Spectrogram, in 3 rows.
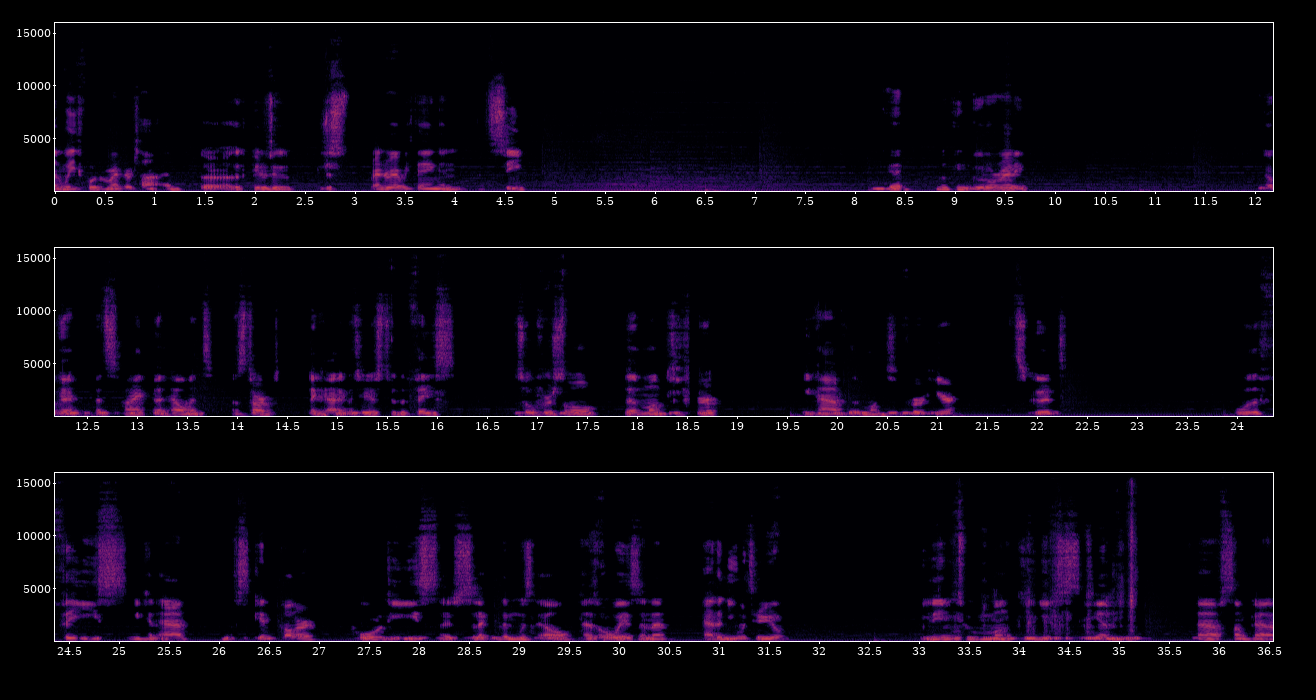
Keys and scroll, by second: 0.1 F12, 13.3 h, 20.7 z, 22.5 z, 24.7 Tab, 26.5 a, 27.4 l, 27.7 l, 28.6 l.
